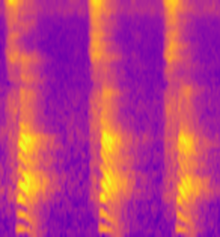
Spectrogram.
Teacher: तो इस तरह से इसकी जो हवा होती है वो मूर्धा से टकराती है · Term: मूर्धन्य सा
